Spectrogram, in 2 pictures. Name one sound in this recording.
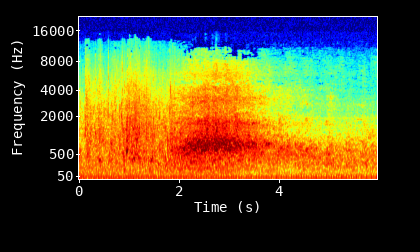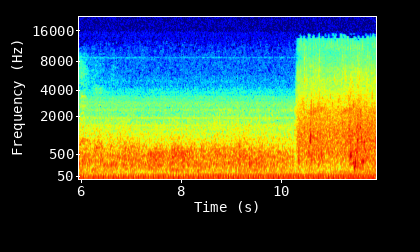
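Water rushes and gurgles as a small body plunges into it.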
